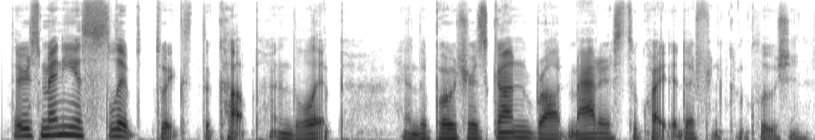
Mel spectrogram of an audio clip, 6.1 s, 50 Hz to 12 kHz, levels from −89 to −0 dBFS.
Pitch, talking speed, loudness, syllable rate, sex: 125 Hz, 205 wpm, -21 LUFS, 5.5 syllables/s, male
